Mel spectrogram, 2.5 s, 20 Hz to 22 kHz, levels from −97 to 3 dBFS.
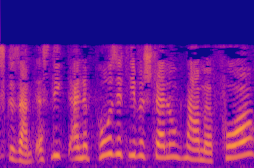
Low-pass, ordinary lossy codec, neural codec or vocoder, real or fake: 7.2 kHz; none; none; real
